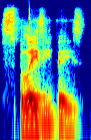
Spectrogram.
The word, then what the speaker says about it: Splazzy Face: app store it is splazy face just like how it's spelled here s p l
